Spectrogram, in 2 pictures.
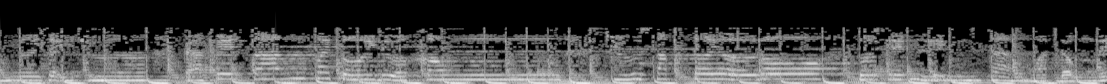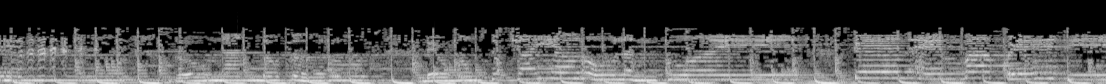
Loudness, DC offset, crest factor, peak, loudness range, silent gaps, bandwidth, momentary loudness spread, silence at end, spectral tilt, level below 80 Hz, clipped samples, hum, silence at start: -12 LUFS; under 0.1%; 10 dB; 0 dBFS; 1 LU; none; 6 kHz; 3 LU; 0 s; -4 dB/octave; -14 dBFS; under 0.1%; none; 0 s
